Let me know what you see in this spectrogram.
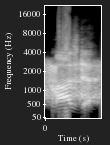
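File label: "Mazda", English; Callsign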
